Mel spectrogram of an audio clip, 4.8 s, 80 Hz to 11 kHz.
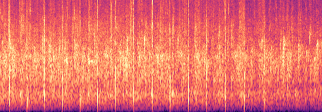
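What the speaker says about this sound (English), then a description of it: "So everybody give a big clap for each other" Applause at the 2023 AI Awards ceremony, a steady patter of many hands clapping in a hall, moderately close and fairly even throughout, with no talk over it.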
